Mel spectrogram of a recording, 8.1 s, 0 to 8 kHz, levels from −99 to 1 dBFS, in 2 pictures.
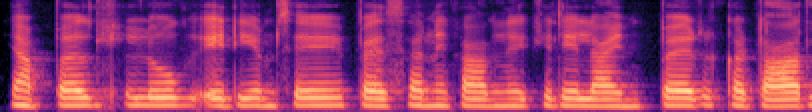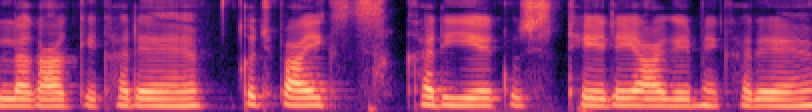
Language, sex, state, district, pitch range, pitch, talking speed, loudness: Hindi, female, Haryana, Jhajjar, 185-200 Hz, 195 Hz, 175 wpm, -17 LUFS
